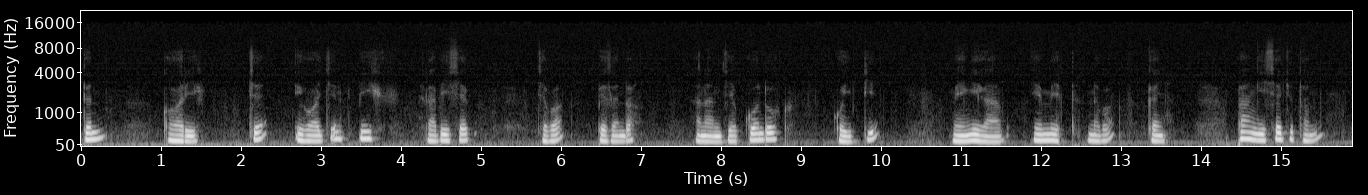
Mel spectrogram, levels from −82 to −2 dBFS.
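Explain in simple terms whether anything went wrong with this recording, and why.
Nothing went wrong here.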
